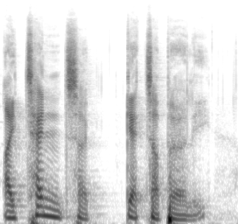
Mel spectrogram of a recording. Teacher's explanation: Often in English, the to becomes to because we stress tend and we stress the next verb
